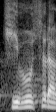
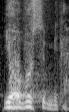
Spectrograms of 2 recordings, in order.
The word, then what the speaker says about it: 여부스: 제가 아까 기부스라 그랬는데 여부스입니다. 제가 잘못 발음했죠.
